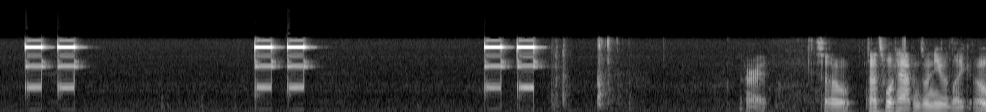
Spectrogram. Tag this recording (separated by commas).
Speech, Alarm, inside a small room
